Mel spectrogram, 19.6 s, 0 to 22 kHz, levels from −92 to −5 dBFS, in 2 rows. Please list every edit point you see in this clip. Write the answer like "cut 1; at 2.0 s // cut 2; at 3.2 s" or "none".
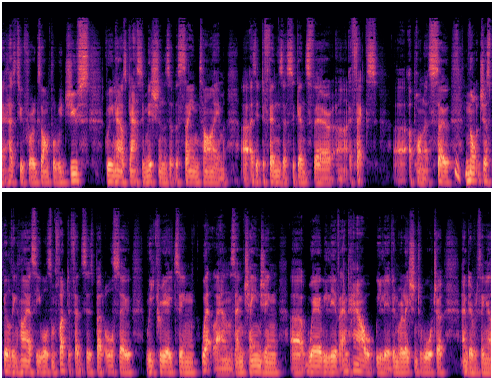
none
